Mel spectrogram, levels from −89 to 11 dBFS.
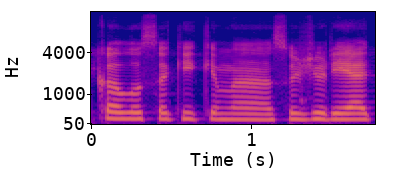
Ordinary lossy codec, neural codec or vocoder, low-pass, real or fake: Opus, 64 kbps; autoencoder, 48 kHz, 128 numbers a frame, DAC-VAE, trained on Japanese speech; 14.4 kHz; fake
